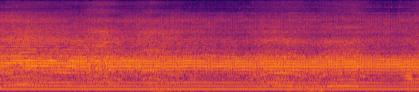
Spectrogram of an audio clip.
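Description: A steady mechanical drone with a constant pitched whine, unchanging in pitch and level.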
